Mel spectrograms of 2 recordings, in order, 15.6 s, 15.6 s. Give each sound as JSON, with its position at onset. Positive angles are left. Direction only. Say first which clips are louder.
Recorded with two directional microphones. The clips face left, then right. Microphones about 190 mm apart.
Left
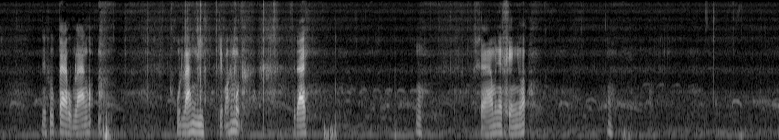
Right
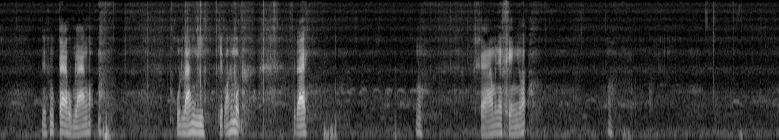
{"t": 0.8, "sound": "speech", "louder": "right 3 dB", "side_deg": -20}
{"t": 3.5, "sound": "speech", "louder": "right 4 dB", "side_deg": -30}
{"t": 5.9, "sound": "speech", "louder": "right 2 dB", "side_deg": -10}
{"t": 8.3, "sound": "speech", "louder": "right 2 dB", "side_deg": -5}
{"t": 9.6, "sound": "speech", "louder": "right 1 dB", "side_deg": -5}
{"t": 12.1, "sound": "speech", "louder": "left 2 dB", "side_deg": 5}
